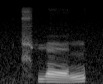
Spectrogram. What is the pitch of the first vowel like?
low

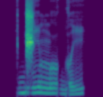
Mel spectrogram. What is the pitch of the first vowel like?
high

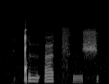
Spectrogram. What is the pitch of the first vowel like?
falling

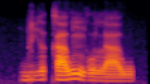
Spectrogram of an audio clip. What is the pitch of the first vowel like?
rising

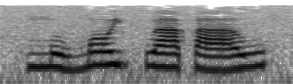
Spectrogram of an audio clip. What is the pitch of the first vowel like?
low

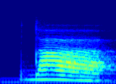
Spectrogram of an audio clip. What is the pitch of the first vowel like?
falling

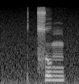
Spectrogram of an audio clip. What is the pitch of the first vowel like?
low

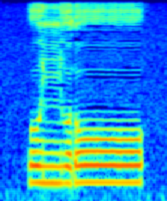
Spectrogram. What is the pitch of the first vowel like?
low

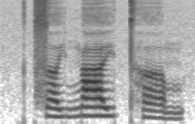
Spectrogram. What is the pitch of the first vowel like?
low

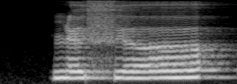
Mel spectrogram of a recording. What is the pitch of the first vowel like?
rising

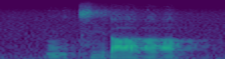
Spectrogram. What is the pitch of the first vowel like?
low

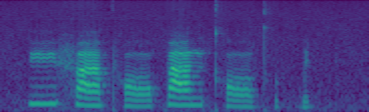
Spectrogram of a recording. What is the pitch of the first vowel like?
high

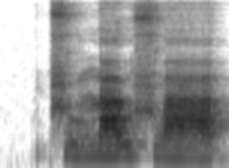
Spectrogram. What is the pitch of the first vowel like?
low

